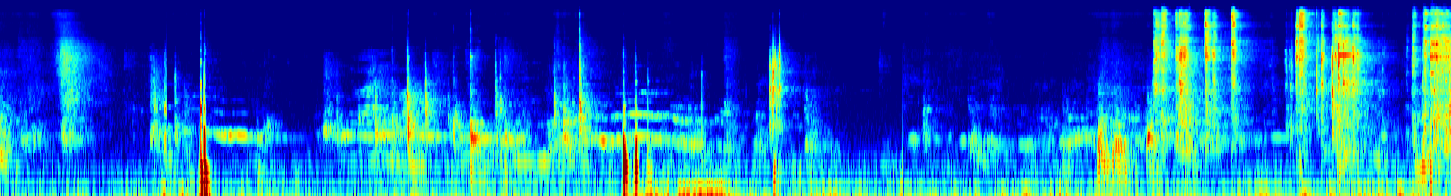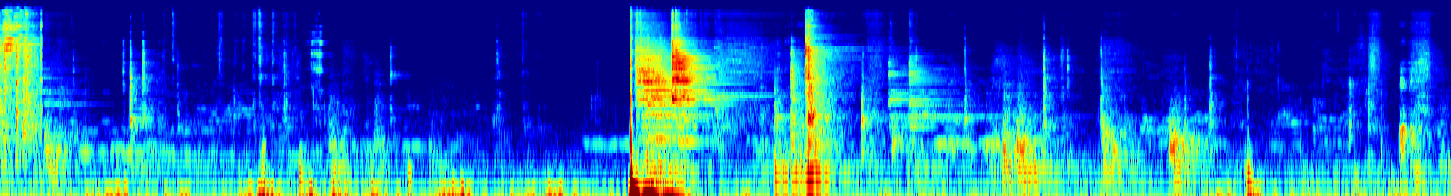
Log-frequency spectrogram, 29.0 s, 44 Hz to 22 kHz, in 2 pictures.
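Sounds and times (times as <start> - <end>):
metal tools clinking and clattering: 11.5 - 18.1, 20.8 - 25.7
sharp metallic hit: 20.8 - 24.5.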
